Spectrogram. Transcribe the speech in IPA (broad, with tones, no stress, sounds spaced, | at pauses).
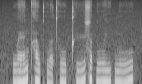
w ɛː˨˥ n pʰ ɐ˧ w kʷʰ œː˨˩ t̪ʰ uː˧ p̚ kʰ yː˨˥ s ɵ˧ t̚ uː˧ j | n̪ uː˨˥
